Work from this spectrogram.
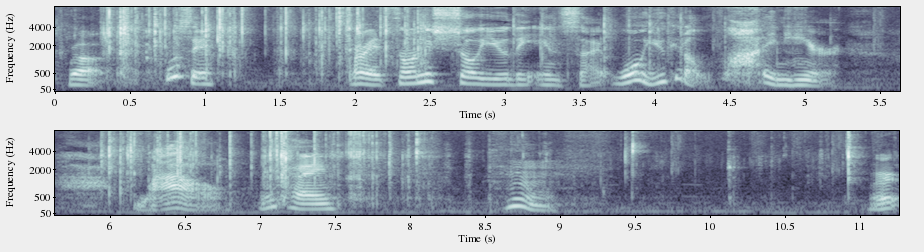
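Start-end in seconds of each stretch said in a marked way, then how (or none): none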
